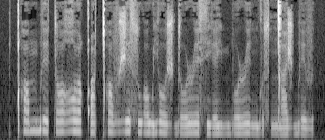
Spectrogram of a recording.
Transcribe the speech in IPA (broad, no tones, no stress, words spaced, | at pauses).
ǃʰɒmbɪtɔ ʁo qʼoǀʰɒvʒɪswɔw joʒ doɹɪsjej mboɹɪŋɡos ŋ͡ǀaʒbev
